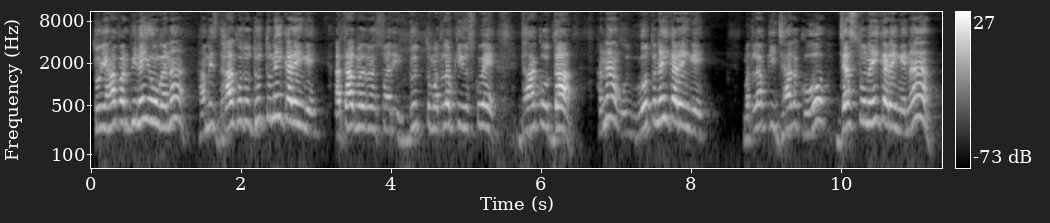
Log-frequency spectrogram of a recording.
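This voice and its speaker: A man teaching Sanskrit grammar at a board, repeating each point and asking his students whether it is clear. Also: extremely high pitch, moderate pace. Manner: repeats key points and checks understanding, asking questions aloud. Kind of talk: explaining at a board.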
